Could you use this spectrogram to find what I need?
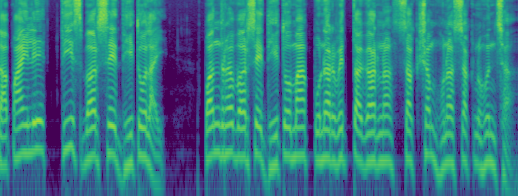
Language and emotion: Nepali, neutral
